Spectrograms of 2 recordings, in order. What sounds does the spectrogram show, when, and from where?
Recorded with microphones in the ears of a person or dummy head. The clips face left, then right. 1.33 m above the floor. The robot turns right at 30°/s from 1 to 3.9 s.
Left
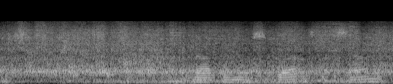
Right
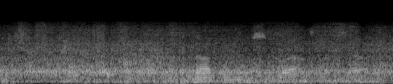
1.8 s a man speaking: 10° left; by 3.9 s 70° left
